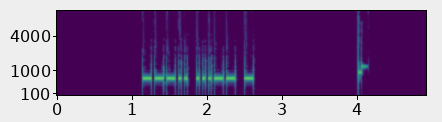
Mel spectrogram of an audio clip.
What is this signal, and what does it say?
Morse code, heard as a keyed tone, about 30 wpm, 700 Hz. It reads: 83T
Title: Common Cut Numbers - 3-Digit 30wpm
